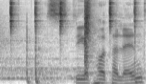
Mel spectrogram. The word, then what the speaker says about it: Stil Vor Talent: Stil Vor Talent. That's how you say it in German.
